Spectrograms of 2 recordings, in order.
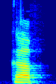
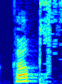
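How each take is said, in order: First: The word ends with a p sound. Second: The word ends with an s sound. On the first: The speaker calls it right. "Bacanya cukup kap" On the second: The speaker calls it wrong. "Kaps gitu? Bukan ya"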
